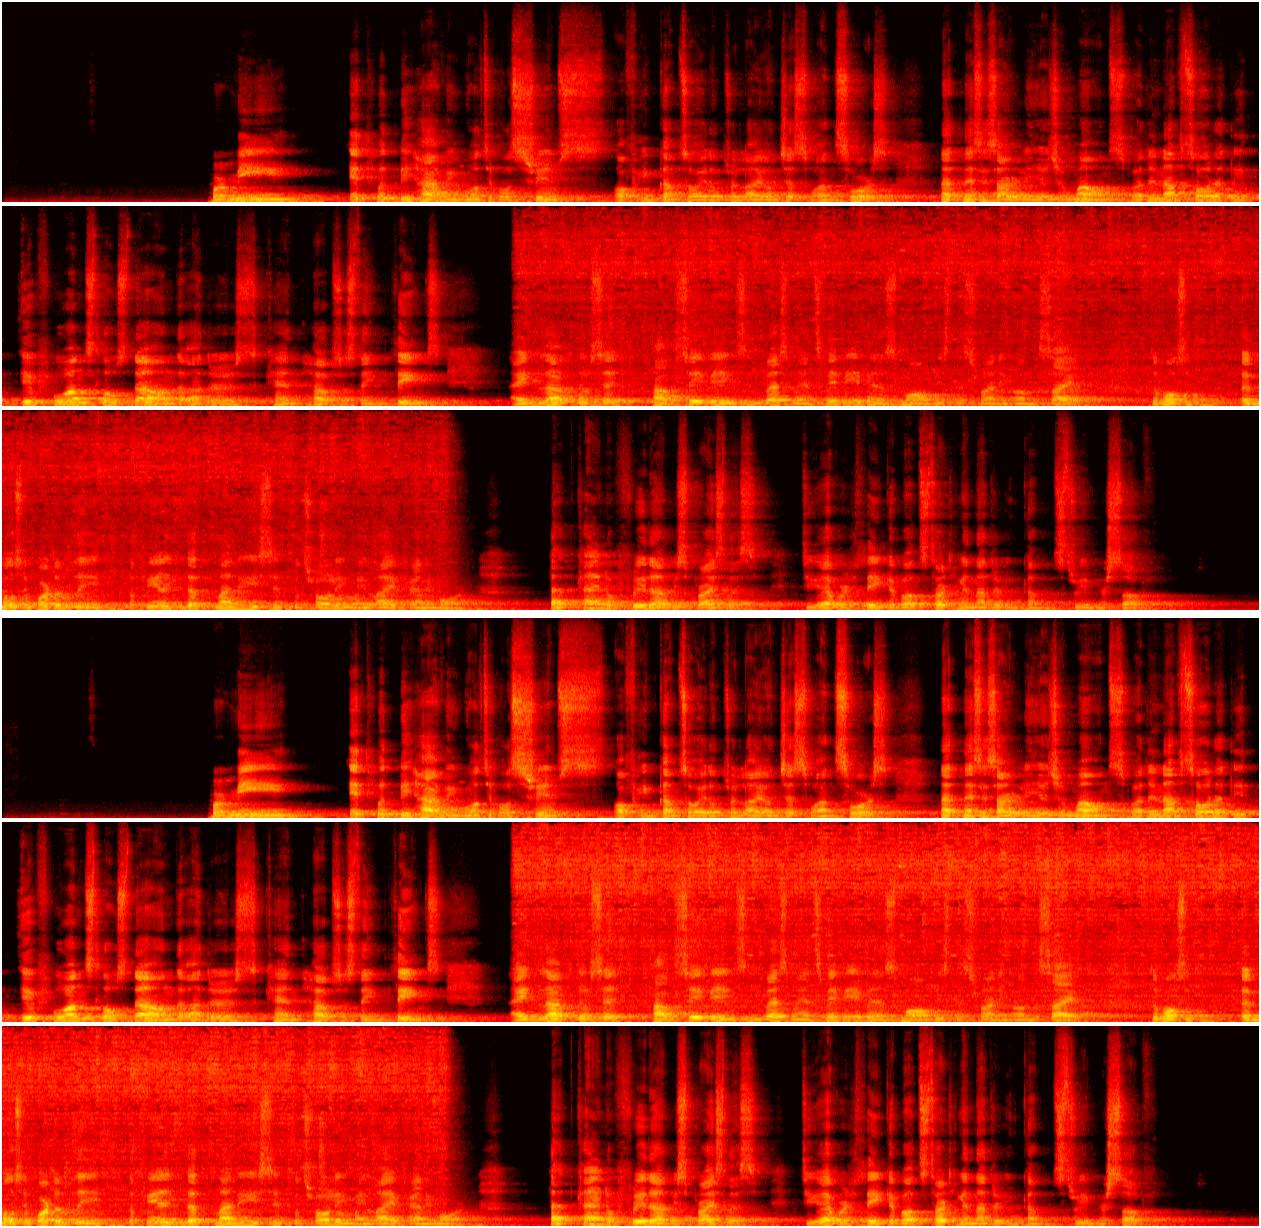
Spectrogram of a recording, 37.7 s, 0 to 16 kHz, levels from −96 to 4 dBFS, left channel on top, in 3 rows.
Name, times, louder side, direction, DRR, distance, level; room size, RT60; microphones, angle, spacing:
voice 1, 2.1-2.9 3.5-12.4 12.8-17.3 17.6-18.8 19.1-23.4 23.6-24.5 25.0-30.1 30.6-32.7 33.1-36.5, right 2 dB, 20° right, 3 dB, 0.8 m, -32 dB
sound 1, 17.7-29.6, right 7 dB, 60° right, 3.3 m, -42 dB
25.5 x 9.9 x 2.6 m, 2.3 s
head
